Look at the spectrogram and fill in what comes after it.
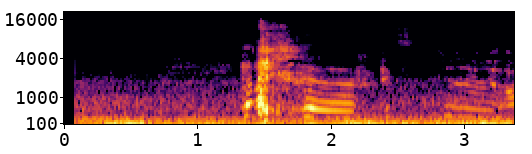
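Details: Sneeze from someone whose allergies have worsened in spring, with everything blooming and mold after rainy days: a single sudden, forceful sneeze, then brief vocal sounds, over steady traffic noise.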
